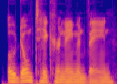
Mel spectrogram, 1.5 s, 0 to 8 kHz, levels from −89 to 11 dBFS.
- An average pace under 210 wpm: No, fast, 285 wpm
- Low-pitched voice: Yes, very low, 95 Hz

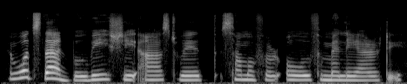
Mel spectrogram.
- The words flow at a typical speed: Yes, average, 175 wpm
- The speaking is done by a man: No, female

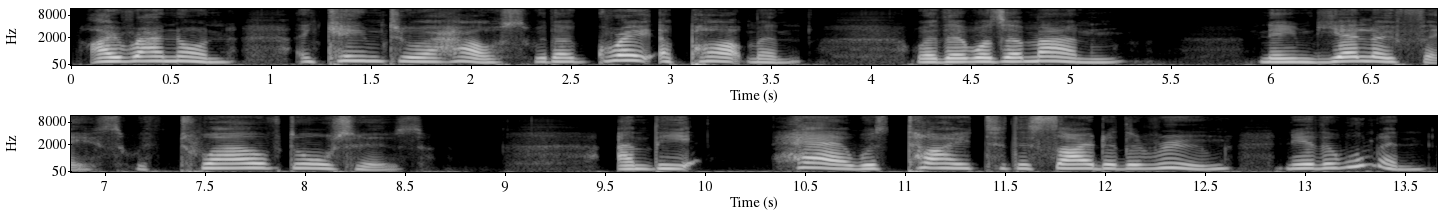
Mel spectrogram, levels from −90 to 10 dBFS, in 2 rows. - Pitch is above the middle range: Yes, high, 235 Hz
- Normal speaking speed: Yes, average, 160 wpm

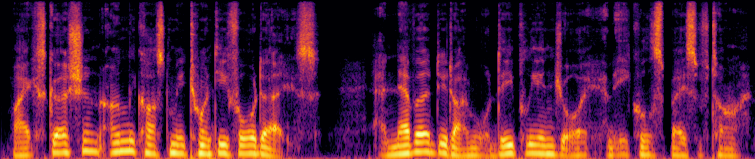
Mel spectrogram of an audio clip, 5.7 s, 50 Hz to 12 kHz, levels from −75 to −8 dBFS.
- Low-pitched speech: Yes, low, 120 Hz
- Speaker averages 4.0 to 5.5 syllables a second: No, 5.8 syllables/s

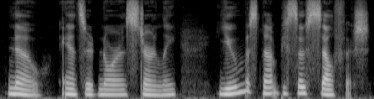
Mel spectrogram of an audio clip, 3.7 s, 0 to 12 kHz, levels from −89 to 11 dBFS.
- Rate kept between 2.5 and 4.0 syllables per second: No, 4.8 syllables/s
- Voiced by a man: No, female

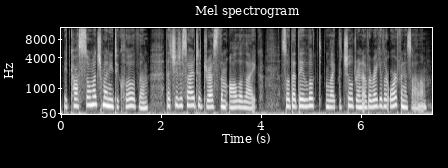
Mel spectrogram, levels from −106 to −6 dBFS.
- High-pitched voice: Yes, high, 230 Hz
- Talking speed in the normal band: No, fast, 225 wpm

